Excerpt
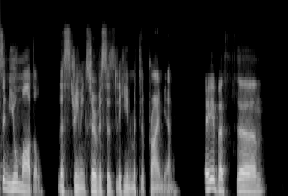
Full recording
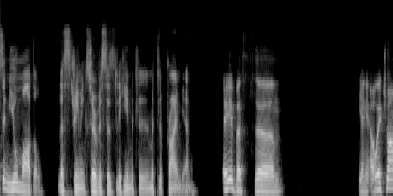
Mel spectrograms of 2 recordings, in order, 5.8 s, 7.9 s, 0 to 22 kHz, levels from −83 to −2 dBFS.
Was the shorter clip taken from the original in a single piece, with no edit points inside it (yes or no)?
no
